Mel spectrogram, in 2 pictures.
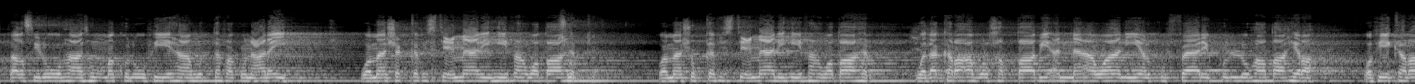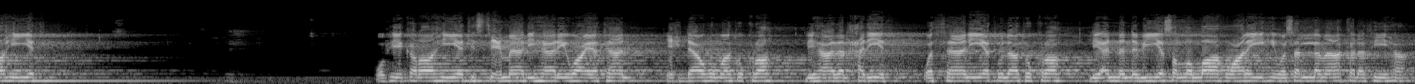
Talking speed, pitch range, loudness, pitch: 100 wpm, 160-165 Hz, -17 LUFS, 165 Hz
